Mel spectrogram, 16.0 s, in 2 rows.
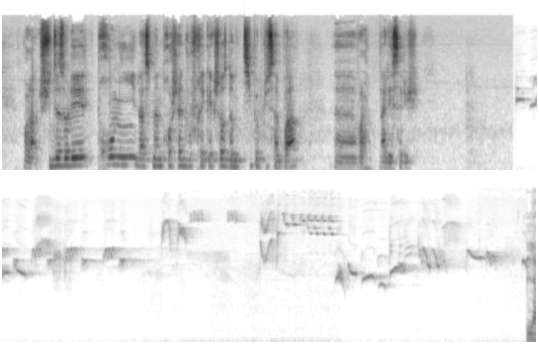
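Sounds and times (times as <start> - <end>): songbirds chirping and whistling: 7.4 - 16.0.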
